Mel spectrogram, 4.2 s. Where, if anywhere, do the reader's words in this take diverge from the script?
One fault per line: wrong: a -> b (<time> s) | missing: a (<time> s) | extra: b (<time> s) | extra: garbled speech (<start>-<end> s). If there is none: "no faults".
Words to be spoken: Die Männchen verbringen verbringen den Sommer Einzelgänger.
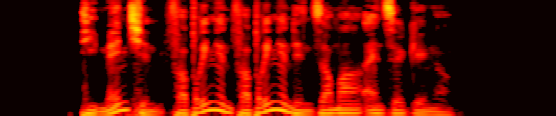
no faults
